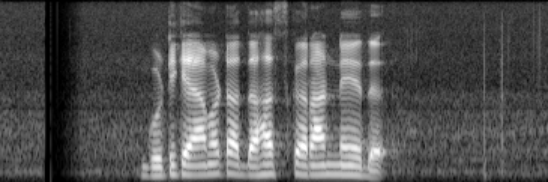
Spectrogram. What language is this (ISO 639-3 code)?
sin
